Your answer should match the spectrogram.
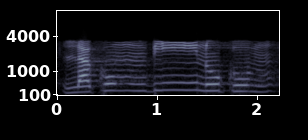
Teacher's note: میم ساکن کے بعد حرف دال ہے، قاعدہ کون سا لگے گا؟ اظہار شفوی، غنہ نہیں کریں گے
